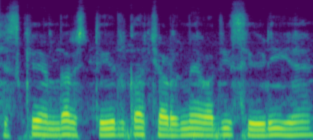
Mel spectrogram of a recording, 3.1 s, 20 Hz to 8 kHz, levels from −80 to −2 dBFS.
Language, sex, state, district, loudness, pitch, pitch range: Hindi, male, Uttar Pradesh, Lucknow, -14 LUFS, 135 Hz, 130-140 Hz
